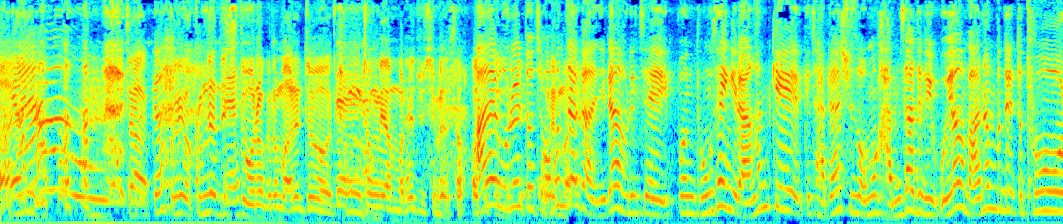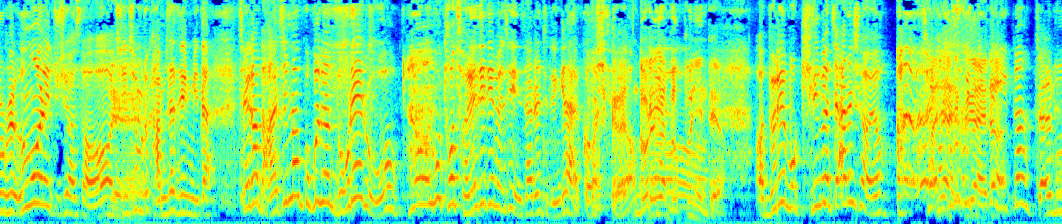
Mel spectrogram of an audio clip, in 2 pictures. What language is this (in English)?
Korean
